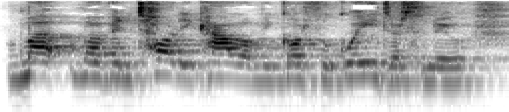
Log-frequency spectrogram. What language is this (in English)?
Welsh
